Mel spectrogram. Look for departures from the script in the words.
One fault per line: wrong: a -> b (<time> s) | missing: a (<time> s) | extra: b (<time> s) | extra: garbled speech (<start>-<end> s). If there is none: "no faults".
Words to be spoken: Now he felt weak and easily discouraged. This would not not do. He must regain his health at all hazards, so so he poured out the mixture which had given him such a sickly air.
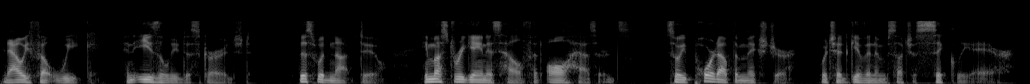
missing: not (3.6 s)
missing: so (6.8 s)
